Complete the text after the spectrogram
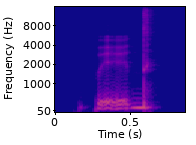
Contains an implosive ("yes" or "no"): no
